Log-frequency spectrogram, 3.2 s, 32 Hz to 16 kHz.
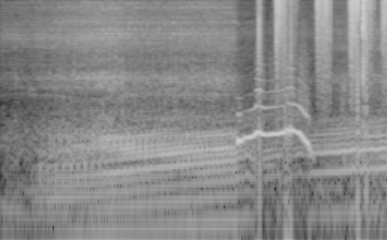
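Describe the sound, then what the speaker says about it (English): A BMW R18 First Edition motorcycle's large boxer engine revs loudly and close, building over the first seconds and then holding a steady drone with a brief rising whine and some clatter, no voices. "This is a lovely motorcycle from BMW."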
